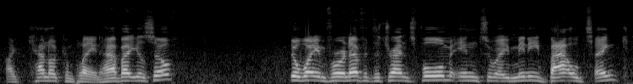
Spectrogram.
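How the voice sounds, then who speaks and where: Higher-pitched man chatting on a game livestream. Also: a little fast, a little mellow. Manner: chatty, addresses viewers by name. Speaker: live streamer. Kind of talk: casual game livestream chat. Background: game music.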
